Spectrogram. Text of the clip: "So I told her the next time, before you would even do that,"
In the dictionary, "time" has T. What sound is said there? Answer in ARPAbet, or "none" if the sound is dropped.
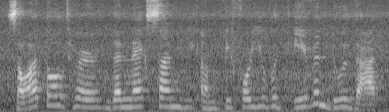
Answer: S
